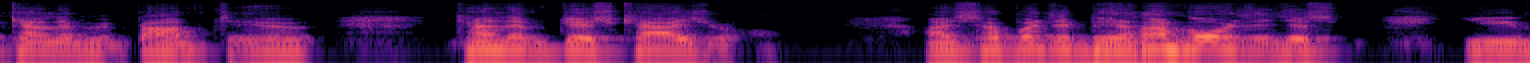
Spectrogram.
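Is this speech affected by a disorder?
Yes: brain injury.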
